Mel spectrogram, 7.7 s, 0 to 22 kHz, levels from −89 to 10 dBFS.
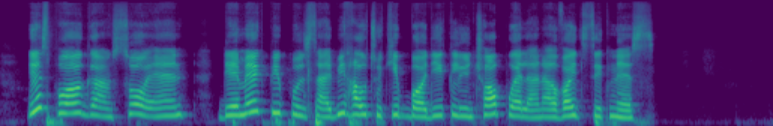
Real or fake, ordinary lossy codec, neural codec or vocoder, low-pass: fake; none; autoencoder, 48 kHz, 128 numbers a frame, DAC-VAE, trained on Japanese speech; none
